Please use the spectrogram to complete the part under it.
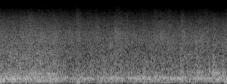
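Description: Heavy rain and wind from a storm surround a sailboat anchored off Atlantic City, New Jersey, in 20 to 25 feet of water, giving a loud, steady, dense roar with no talk.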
